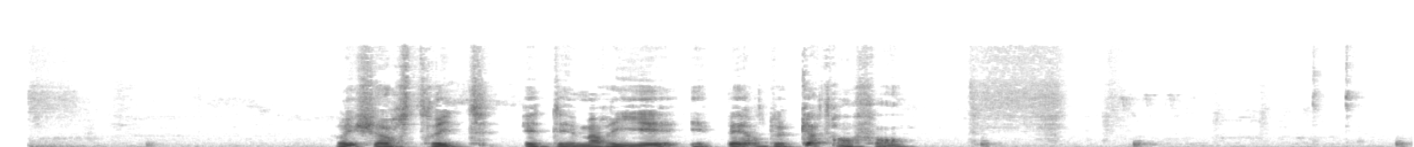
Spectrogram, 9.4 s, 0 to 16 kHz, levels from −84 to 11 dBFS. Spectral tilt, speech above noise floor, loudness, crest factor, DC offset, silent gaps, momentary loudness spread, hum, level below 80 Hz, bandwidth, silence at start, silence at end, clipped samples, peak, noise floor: -7 dB/octave; 43 dB; -23 LUFS; 20 dB; under 0.1%; none; 25 LU; none; -44 dBFS; 11 kHz; 2.25 s; 0.1 s; under 0.1%; -6 dBFS; -65 dBFS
